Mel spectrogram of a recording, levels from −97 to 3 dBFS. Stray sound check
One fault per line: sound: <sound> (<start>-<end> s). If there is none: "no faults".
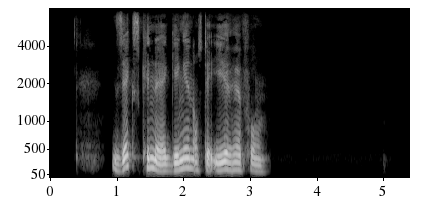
no faults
